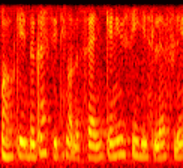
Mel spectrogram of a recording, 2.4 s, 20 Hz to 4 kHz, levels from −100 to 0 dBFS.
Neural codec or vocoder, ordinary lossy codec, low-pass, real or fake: none; none; 3.6 kHz; real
